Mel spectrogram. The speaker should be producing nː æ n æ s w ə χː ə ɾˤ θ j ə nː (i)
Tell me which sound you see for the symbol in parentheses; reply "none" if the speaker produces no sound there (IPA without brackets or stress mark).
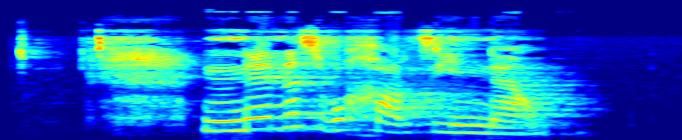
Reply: æ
